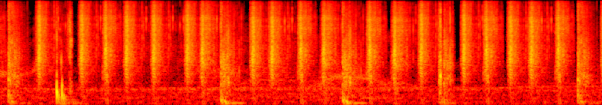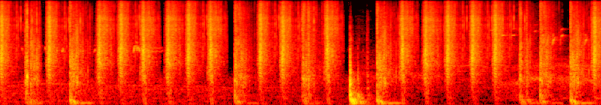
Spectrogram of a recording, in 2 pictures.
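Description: Footsteps crunch steadily through grass and undergrowth at a quick pace.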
